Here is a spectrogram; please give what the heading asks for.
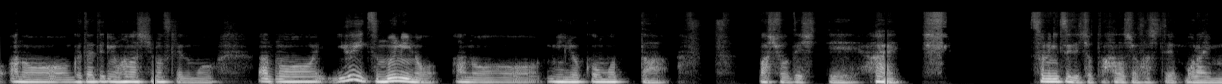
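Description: At 1.53 to 1.57 s and again at 8.85 to 8.89 s the speech drops to silence for about 23 ms. These are likely Bluetooth dropouts: the wireless link to the headphones failed to deliver audio in time, consistent with one lost packet each time. What sets this apart from a buffer underrun is the resumption. The speech picks up as though it had kept playing, so a slice is skipped rather than paused and continued.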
